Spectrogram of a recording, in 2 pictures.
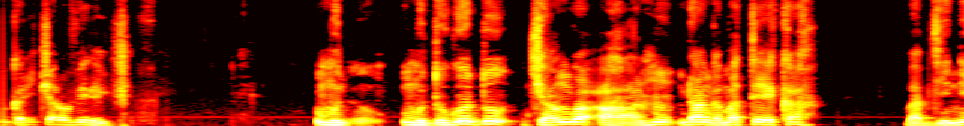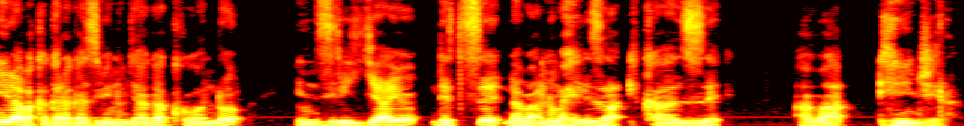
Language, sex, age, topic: Kinyarwanda, male, 18-24, government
